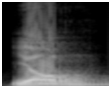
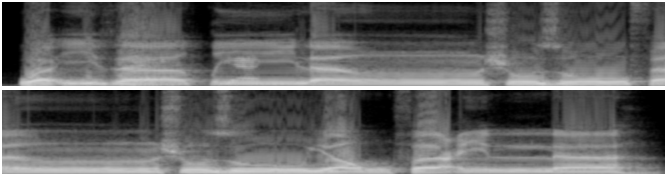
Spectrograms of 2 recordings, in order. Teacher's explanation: Yar tapi yanya tipis rnya yang tebal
